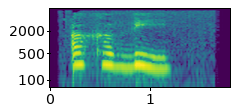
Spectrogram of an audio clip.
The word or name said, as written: achyfi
